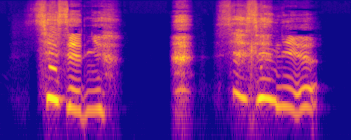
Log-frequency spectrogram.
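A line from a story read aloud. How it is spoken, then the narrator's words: Tearful, grateful, smiling. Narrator (Chinese): 女人吸了吸鼻子，脸上泪痕未干，嘴角已扬起笑意，连声道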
